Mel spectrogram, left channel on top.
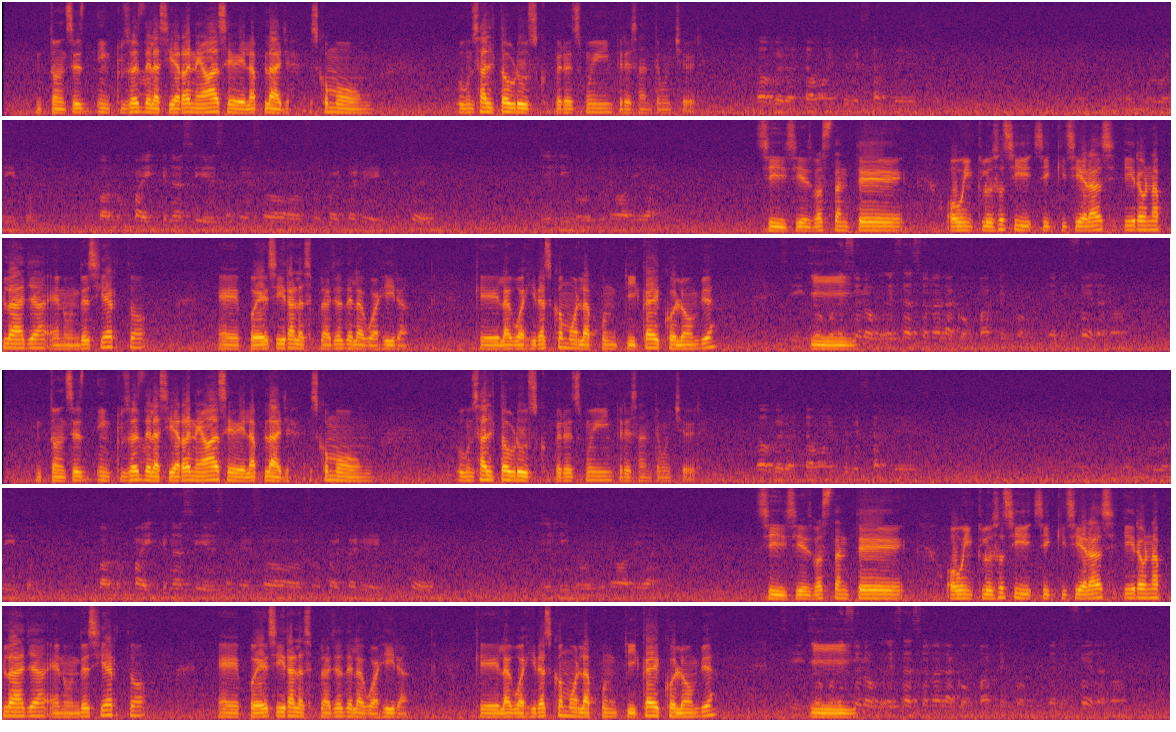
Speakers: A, on the right (about 80°); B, on the left (about 25°).
A: Entonces, incluso
B: Ah,
A: desde la
B: mira.
A: Sierra Nevada se ve la playa. Es como un, un salto brusco, pero es muy interesante, muy chévere.
B: No, pero está muy interesante eso, porque es mu- es muy bonito. Cuando un país tiene así esa- esos, esos paisajes distintos, es, es lindo, porque tiene variedad.
A: Sí, sí, es bastante.
B: De
A: O incluso si, si quisieras ir a una playa en un desierto, eh, puedes ir a las playas de La Guajira, que La Guajira es como la
B: acuerdo.
A: puntica de Colombia
B: Sí,
A: y
B: lo- eso lo- esa zona la comparten con Venezuela, ¿no?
